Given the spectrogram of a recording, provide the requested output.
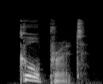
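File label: "corporate", British English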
